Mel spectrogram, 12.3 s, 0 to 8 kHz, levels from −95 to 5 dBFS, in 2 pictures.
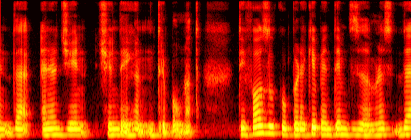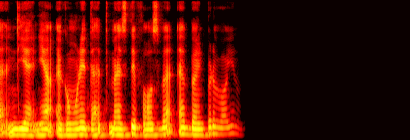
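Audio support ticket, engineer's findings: No faults found in the speech; the fade-out ending at about 9.85 s is smooth and deliberate.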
